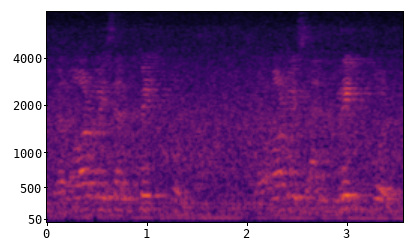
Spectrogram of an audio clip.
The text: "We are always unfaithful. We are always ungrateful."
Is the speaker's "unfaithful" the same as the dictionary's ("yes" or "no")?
no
